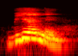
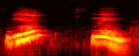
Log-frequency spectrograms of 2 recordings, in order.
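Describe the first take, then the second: First: Said in the usual way. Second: "vienen" split as vie - nen, pausing between syllables; división silábica. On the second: Shown as a demonstration. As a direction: say "vienen" slowly in two separate beats: vie, nen. ("vienen" separado en sílabas: vie - nen) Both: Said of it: "Hago mi división silábica".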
